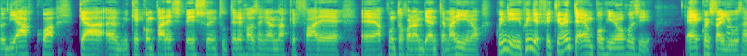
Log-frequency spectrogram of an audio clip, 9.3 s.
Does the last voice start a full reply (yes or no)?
yes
